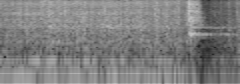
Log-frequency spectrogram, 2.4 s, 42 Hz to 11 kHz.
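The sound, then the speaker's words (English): A V8-engine chainsaw runs with a loud, steady droning roar over a heavy low rumble, then cuts off abruptly near the end, leaving a faint thin whine. “Just a little bit dangerous, the V8 engine chainsaw there.”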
